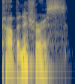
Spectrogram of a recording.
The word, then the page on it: carboniferous: British English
